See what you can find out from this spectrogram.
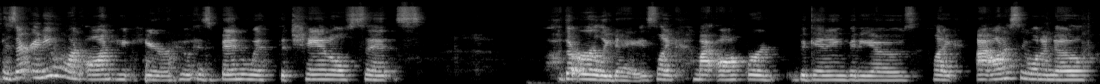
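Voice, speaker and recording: A woman's voice: mid-range voice, pushed and bright. A young woman with a Southern US accent chats casually while working on crafts, gushing and thanking her viewers on a live stream. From South Carolina, US. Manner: chatty and gushing, reading viewer comments aloud. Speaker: crafting channel host. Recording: roomy echo.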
